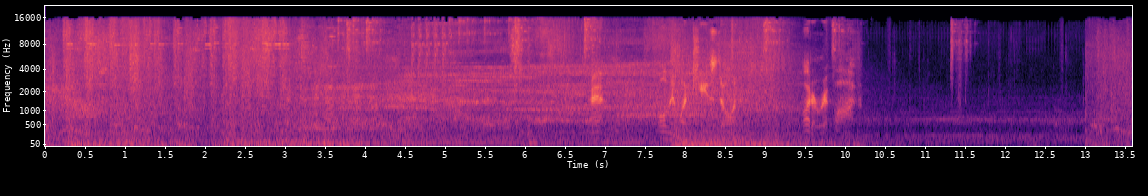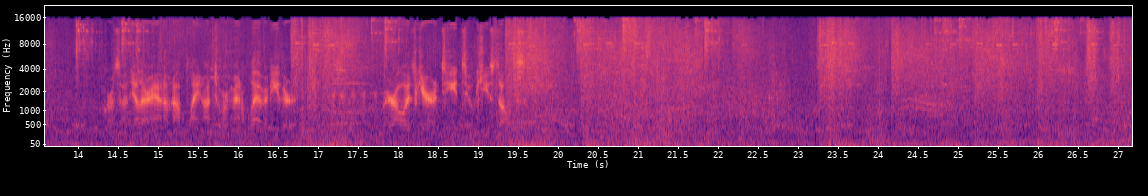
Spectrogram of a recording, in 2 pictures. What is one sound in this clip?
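Fiery spell blasts roar and crackle.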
